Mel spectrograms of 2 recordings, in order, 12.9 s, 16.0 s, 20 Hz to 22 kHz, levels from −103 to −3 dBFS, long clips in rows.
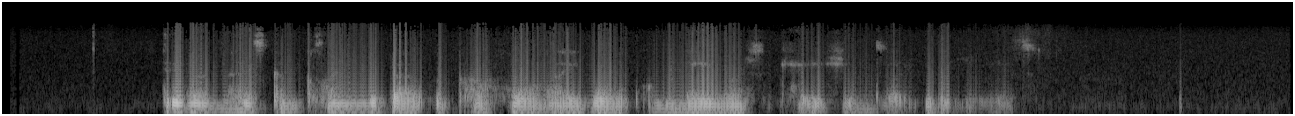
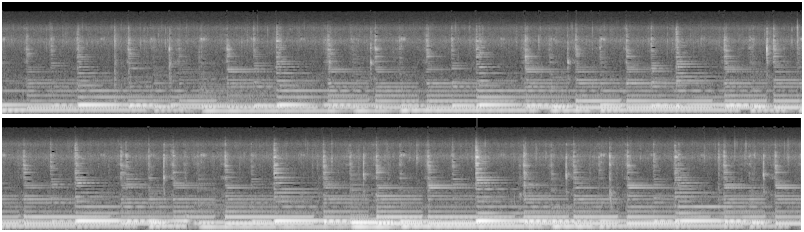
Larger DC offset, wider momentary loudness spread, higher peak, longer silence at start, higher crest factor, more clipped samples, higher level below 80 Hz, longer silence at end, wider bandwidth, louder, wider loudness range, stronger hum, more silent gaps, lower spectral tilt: neither; first, 16 LU vs 9 LU; second, -18 dBFS vs 0 dBFS; first, 1.6 s vs 0 s; first, 26 dB vs 18 dB; neither; about the same, -56 dBFS vs -52 dBFS; first, 2.6 s vs 0 s; about the same, 11.5 kHz vs 12 kHz; second, -41 LUFS vs -18 LUFS; first, 13 LU vs 6 LU; neither; neither; about the same, -6 dB/octave vs -5.5 dB/octave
